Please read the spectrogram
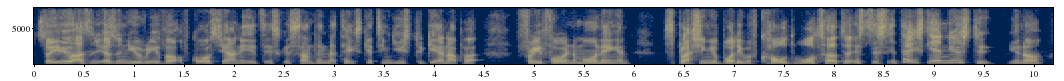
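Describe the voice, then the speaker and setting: A male call-in host talks at a quick clip in a dry, close sound. He gives informal religious advice with emphasis and drops Arabic phrases into casual speech. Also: medium pitch, expressive, no echo.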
